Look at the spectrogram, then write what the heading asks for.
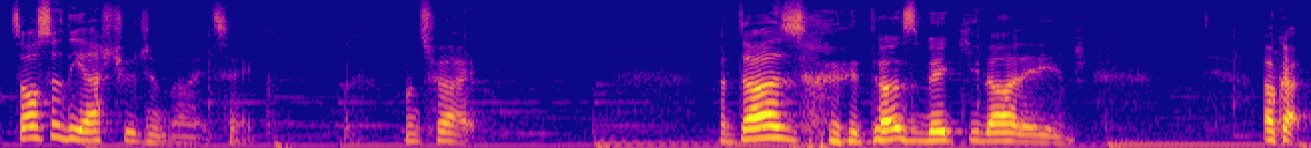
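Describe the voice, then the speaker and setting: A woman's voice: medium pitch, unhurried, long pauses, soft background music. A woman in her twenties hosting a casual cooking livestream, teasing her viewers and explaining each step while she chops. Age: 20s. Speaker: cooking streamer.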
